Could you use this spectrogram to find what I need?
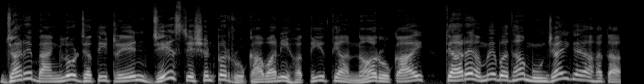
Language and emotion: Gujarati, surprised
